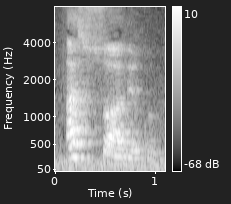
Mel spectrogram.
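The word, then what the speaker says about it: الصادق: from any of these, you won't pronounce lam. Okay. For example, if it is sadiqun, now Swad is one of these. So when you add alif lam, it becomes, lam is silent. So all the emphasis will go to Swad. So we add this shadda here. So it will become as-sadiqu.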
